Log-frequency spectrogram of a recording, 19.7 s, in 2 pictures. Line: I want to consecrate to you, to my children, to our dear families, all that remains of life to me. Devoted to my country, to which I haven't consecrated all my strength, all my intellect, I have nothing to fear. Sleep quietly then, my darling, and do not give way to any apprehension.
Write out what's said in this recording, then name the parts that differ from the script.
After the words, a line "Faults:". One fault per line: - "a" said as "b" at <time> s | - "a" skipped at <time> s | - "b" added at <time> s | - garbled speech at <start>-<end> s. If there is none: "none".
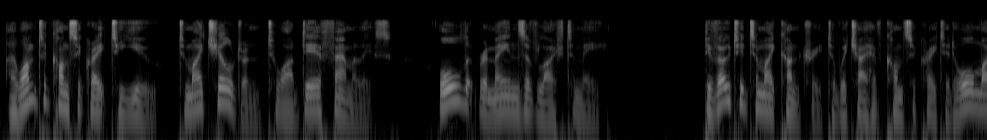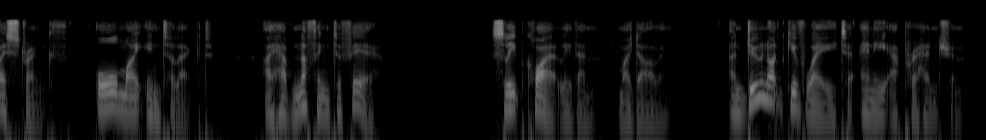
I want to consecrate to you, to my children, to our dear families, all that remains of life to me. Devoted to my country, to which I have consecrated all my strength, all my intellect, I have nothing to fear. Sleep quietly then, my darling, and do not give way to any apprehension.
Faults:
- "haven't" said as "have" at 8.7 s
